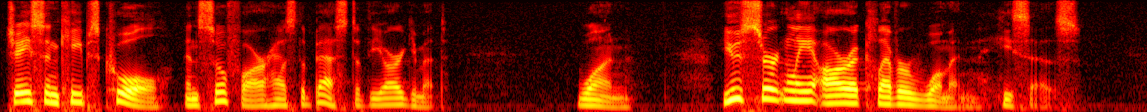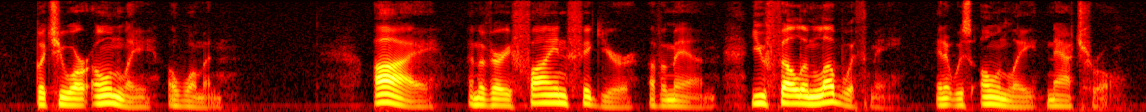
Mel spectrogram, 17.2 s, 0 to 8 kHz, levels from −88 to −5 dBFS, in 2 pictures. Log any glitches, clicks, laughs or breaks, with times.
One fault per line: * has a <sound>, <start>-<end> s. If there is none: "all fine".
all fine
